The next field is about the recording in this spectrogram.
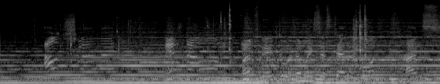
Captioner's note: speaking german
